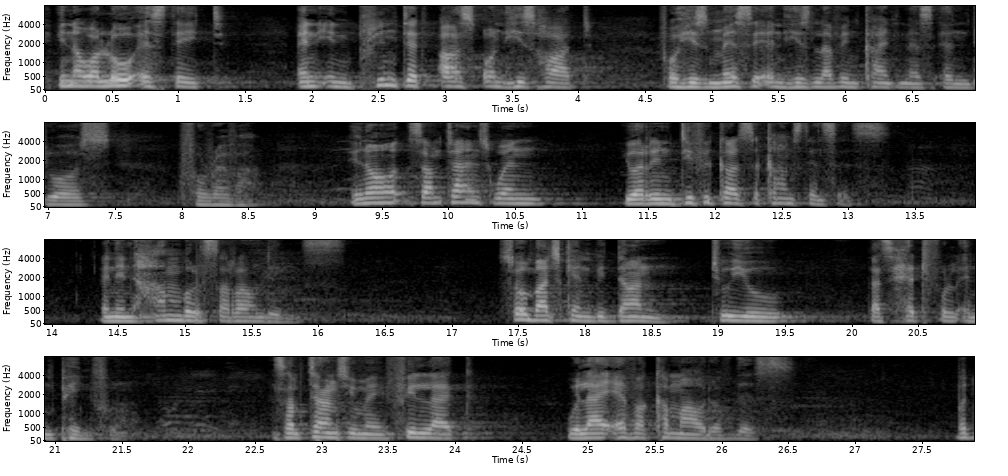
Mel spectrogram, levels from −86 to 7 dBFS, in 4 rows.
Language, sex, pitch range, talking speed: English, male, 140-175 Hz, 120 wpm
